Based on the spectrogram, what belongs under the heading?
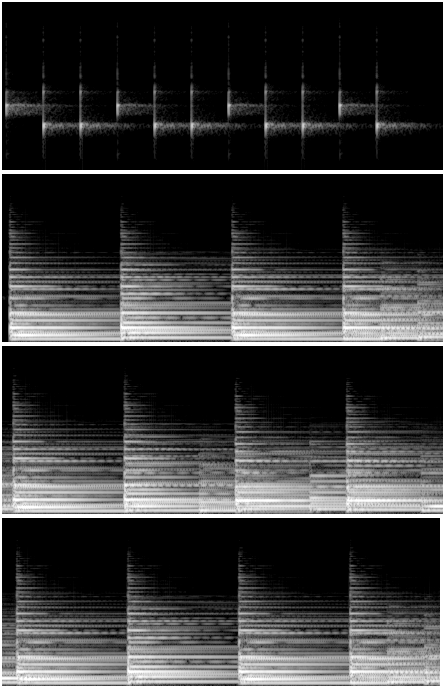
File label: Oboe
